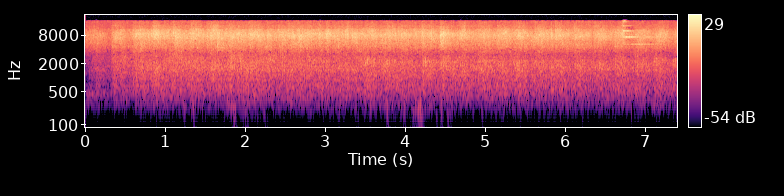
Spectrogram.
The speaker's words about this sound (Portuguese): Aplausos para Jesus, irmão.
